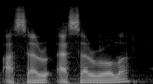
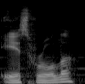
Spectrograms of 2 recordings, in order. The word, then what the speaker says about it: Acerola: So Acerola, as opposed to Ace Roller, which I guess makes sense.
